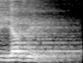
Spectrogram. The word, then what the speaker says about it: Yahvé: Mais c'est que des consonnes, donc il est imprononçable. Mais quand on le prononce, si on essaye, c'est Yahvé.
